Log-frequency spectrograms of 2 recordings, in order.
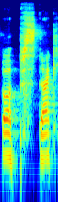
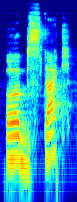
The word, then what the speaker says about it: obstacle: Il y en a qui prononcent obstacle, mais c'est vraiment obstacle. On peut faire un petit dessin comme dans une course à obstacle. Il faut franchir la barre du B ici.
